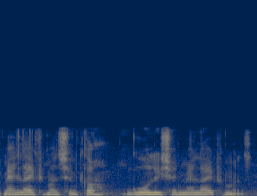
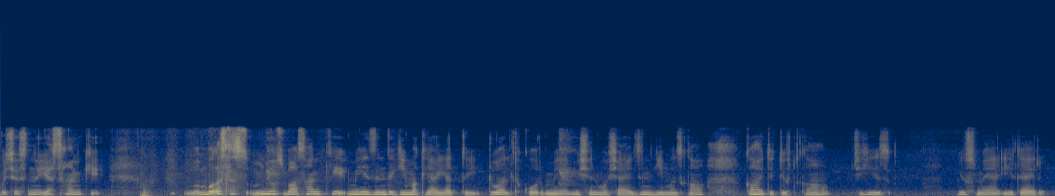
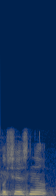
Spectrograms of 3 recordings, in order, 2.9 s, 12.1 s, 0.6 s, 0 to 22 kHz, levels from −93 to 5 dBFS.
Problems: background sounds at intervals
